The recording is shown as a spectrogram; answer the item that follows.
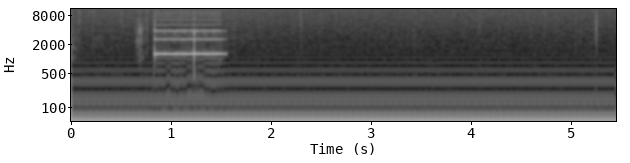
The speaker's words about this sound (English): There is, however, an annoying beep that is pursuing me. I don't know when it will come next. Wait for the beep.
